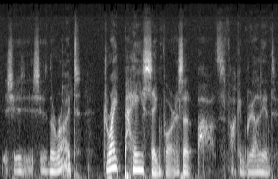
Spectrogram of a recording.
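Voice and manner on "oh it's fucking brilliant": put-on Irish accent, slightly English, much quieter. Retelling an accent attempt that got feedback, irish accent, bit english. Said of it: "that's a little English right there".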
